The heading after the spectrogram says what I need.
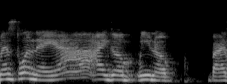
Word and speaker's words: Linnea: names so what's your name my name is lynnea i go you know by lynnae beautiful and leanne lynnea lynnea what's your superpower um my superpower would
